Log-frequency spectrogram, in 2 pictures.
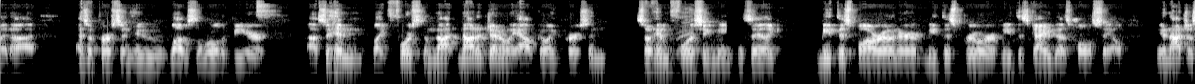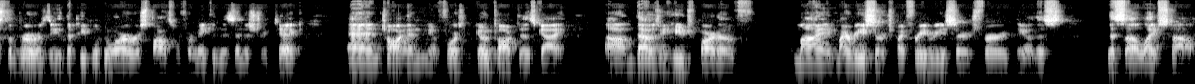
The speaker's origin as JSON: {"language": "English", "region": "Central Pennsylvania", "country": "United States", "tie": "born or raised there", "moved": "yes", "lives_now": "Philadelphia, United States", "said": "Growing up in Central PA"}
